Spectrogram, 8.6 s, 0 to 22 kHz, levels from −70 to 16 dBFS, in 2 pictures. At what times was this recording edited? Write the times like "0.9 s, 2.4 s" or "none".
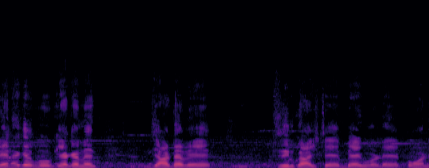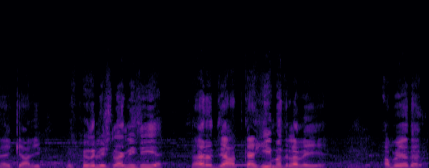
6.1 s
